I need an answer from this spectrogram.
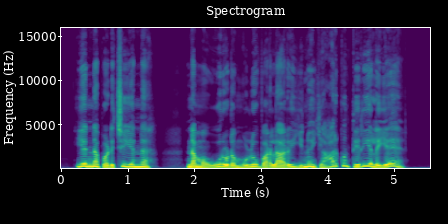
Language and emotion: Tamil, sad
